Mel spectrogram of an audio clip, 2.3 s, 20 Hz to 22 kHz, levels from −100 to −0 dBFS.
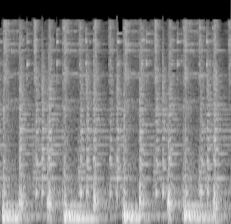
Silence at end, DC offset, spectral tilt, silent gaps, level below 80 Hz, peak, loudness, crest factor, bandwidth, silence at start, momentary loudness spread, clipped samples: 0 s; under 0.1%; -4.5 dB/octave; none; -32 dBFS; 0 dBFS; -16 LUFS; 16 dB; 16.5 kHz; 0 s; 2 LU; under 0.1%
